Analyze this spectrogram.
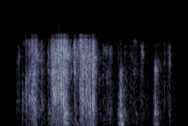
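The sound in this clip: Tarot cards are shuffled and drawn from the deck in a few faint papery rustling bursts, followed by several short, separate flicks and snaps as cards are pulled.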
